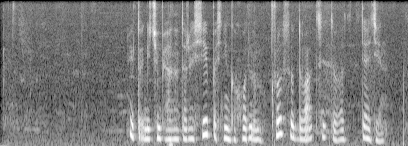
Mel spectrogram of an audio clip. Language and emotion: Russian, neutral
